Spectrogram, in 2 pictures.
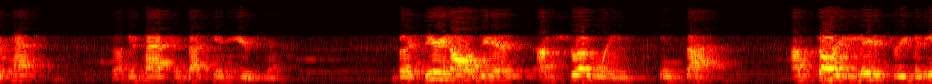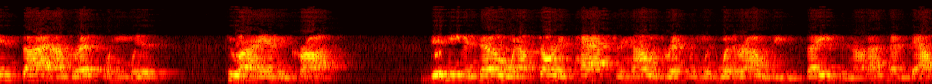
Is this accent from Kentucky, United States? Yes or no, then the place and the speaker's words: yes; Western Kentucky, United States; I'm a Western Kentucky boy, born and raised in Western Kentucky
